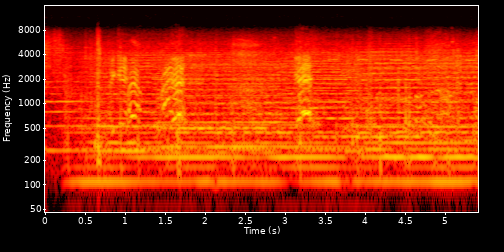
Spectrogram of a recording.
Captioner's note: shouting in Japanese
